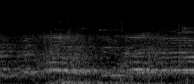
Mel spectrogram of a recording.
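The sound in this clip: Basketball dribbling on the court during a Mountain Home versus Benton game, heard as a few faint, evenly spaced bounces over a steady wash of crowd and gym noise.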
